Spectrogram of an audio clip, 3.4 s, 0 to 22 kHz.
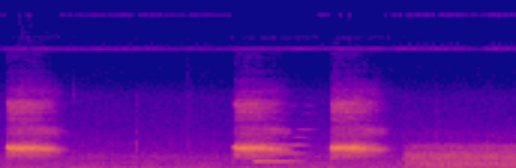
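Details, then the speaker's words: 1980 Midway Space Invaders Deluxe sound board after replacing all sockets and amps; three short shrill warbling bursts then a flat hiss. The invader hit sound is still wrong, while the saucer hit sound now works. "The invader hit sound is not correct."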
